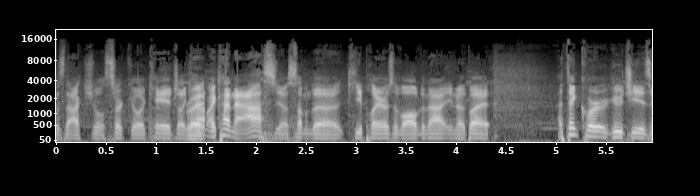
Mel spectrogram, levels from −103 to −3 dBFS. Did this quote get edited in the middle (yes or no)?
yes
